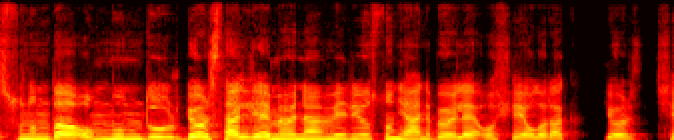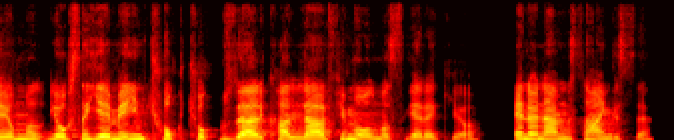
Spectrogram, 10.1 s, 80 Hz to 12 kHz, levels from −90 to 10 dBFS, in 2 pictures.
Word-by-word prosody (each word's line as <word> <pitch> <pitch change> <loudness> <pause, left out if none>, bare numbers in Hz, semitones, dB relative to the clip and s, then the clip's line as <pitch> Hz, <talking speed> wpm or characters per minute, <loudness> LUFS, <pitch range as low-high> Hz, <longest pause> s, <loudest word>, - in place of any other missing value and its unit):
sunumda 235 -1 +4
o 220 - 0
mumdur, 225 -2 +2
görselliğe 240 0 +4
mi 280 - +2
önem 290 -1 +2
veriyorsun? 300 +1 -3
Yani 215 -4 0
böyle 210 -2 +1
o 205 +2 -6
şey 210 -1 -4
olarak 195 0 -4 0.2
gör 200 -1 -3 0.2
şey 240 -1 -5
mi 265 +2 -4
yoksa 255 +2 -2
yemeğin 245 +1 +2
çok 290 +1 -7
çok 245 -1 -6
güzel, 215 -1 +2
kallavi 220 +3 0
mi 260 - 0
olması 180 -1 -6
gerekiyor? 185 +5 -10 0.3
En 245 - +1
önemlisi 215 0 -2
hangisi? 195 -1 -8
225 Hz, 160 wpm, -19 LUFS, 210-255 Hz, 0.3 s, sunumda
